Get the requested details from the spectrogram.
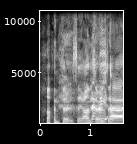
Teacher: they just use an F instead of a TH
